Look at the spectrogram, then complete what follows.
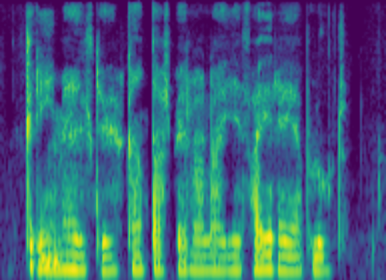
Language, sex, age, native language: Icelandic, male, 14, Icelandic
